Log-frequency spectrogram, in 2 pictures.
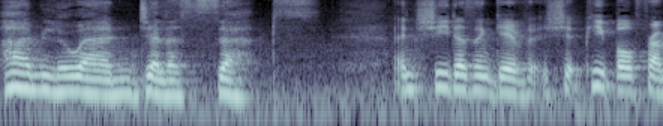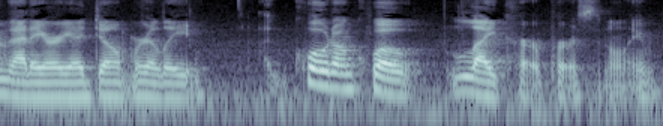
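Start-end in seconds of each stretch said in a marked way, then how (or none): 0.0-2.1 very slow, dragged-out, raspy drawl. Imitating Luann walking into every store in her hometown, in a raspy Luann voice. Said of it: "she says in that very raspy Luann voice".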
